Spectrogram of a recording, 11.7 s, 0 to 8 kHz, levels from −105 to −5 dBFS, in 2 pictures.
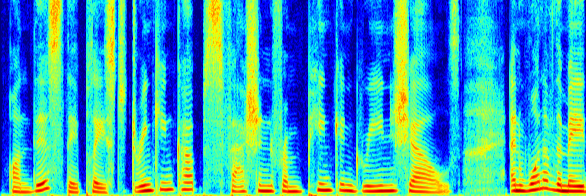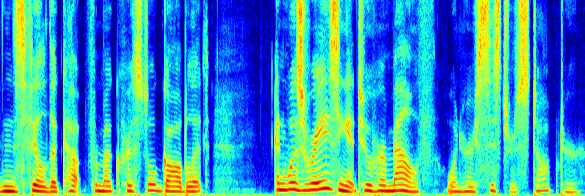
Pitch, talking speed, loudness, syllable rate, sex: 220 Hz, 185 wpm, -17 LUFS, 4.7 syllables/s, female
